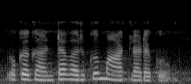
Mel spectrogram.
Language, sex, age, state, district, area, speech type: Telugu, female, 30-45, Andhra Pradesh, Anakapalli, urban, read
